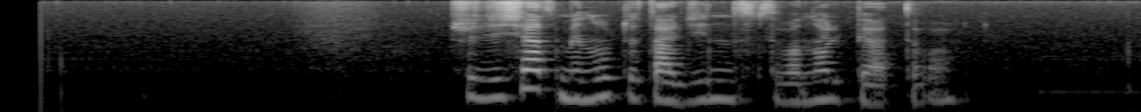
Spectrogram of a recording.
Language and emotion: Russian, neutral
